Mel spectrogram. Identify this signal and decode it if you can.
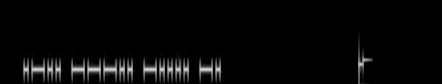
Morse code, heard as a keyed tone, about 30 wpm, 700 Hz. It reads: L86N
